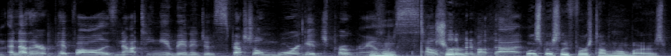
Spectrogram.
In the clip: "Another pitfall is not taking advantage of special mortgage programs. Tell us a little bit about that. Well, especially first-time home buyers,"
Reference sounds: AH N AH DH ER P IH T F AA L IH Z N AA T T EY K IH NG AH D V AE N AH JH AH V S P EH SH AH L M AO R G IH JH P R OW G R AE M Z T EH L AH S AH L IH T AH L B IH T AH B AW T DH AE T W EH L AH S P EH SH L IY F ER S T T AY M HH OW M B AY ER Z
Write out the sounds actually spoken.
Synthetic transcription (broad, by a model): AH N AH DH ER P IH T F AA L IH Z N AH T T EY K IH NG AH D V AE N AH JH AH V S P EH SH L M AO R G IH JH P R OW G R AE M Z T EH L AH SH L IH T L B IH T AH B AW T DH AE T W EH L AH S P EH SH L IY F ER S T T AY M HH OW M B AY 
